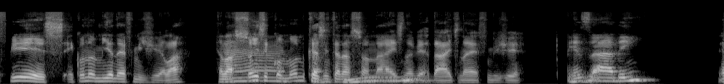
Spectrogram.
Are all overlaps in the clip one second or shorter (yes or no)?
no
